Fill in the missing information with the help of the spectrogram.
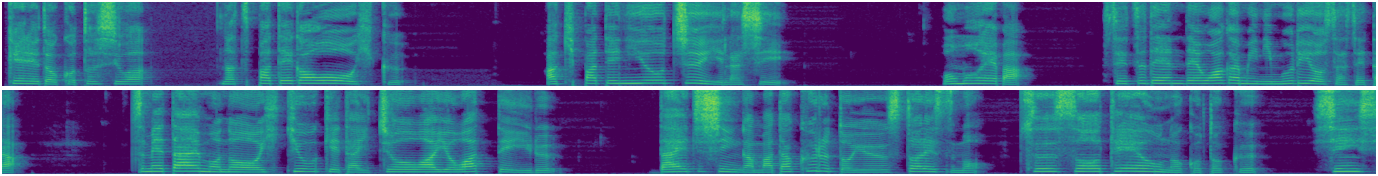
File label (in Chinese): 日语女 叙述样音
